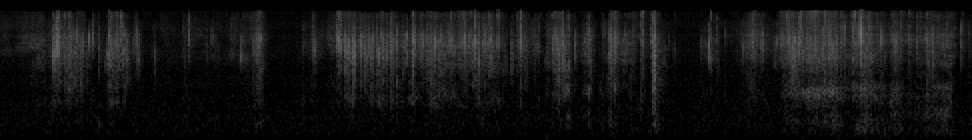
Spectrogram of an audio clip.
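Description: A small sheet of clear plastic bubble wrap with air-filled bubbles is held in both hands while the fingertips pinch and pop the bubbles. Bright, crinkling pops and crackles come in dense bursts with short pauses between, with almost no low end.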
